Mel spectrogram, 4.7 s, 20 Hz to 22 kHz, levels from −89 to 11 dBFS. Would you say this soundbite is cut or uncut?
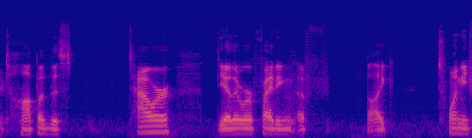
uncut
